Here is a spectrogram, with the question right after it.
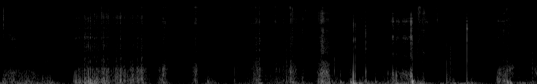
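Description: A blue wooden colored pencil, with a solid wood casing around a pigment core, is held in the fingers and shaved by a small metal blade in a yellow holder. Short, dry, crunchy scraping strokes come one after another with brief gaps between them. Each stroke peels the wood off in curls.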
